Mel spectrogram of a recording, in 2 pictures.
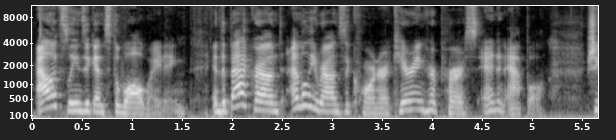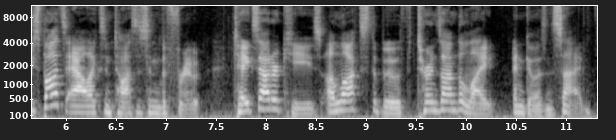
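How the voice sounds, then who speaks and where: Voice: medium pitch, sing-song, normal speed, a bit bright. A narrator reading out stage directions in a scripted style at a comedy table read.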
